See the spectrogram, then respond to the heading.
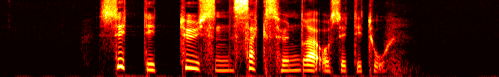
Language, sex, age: Norwegian, female, 45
